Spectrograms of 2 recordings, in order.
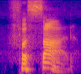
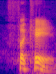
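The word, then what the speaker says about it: façade: And it's not, if we look on the left here, it would be facade, right? That's how we'd pronounce it. But facade is a French word. And there's this little symbol underneath the C.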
